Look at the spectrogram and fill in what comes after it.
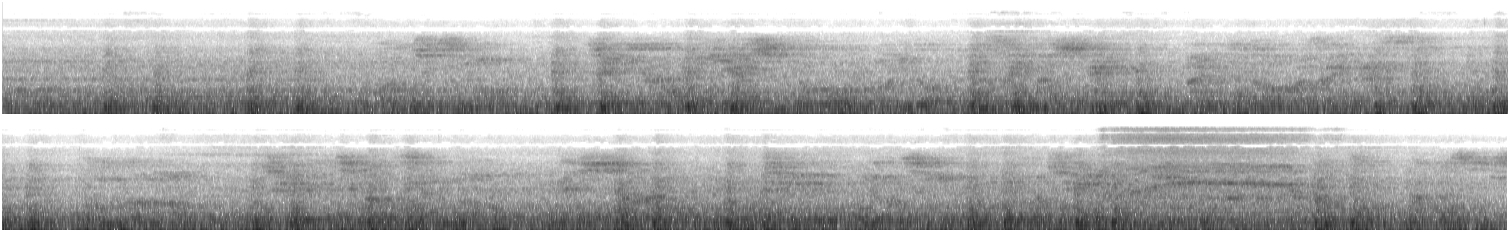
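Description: Railway noise: a steady rumble with irregular clatter and short high-pitched squeals, like wheels on track.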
